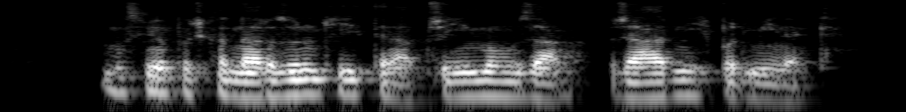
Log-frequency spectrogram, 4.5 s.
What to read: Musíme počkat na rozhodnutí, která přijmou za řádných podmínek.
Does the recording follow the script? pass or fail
pass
